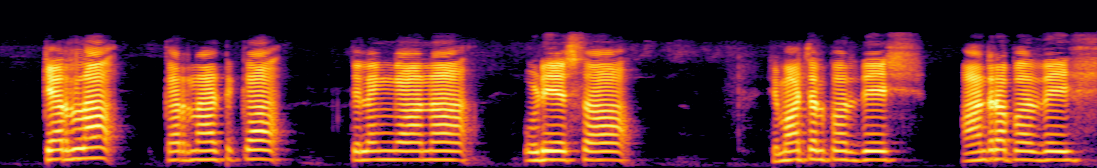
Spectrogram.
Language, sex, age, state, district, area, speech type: Kashmiri, male, 45-60, Jammu and Kashmir, Kulgam, rural, spontaneous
